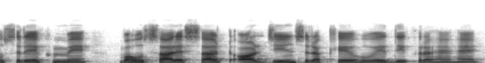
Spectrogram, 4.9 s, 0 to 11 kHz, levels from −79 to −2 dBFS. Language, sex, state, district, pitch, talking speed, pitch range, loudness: Hindi, female, Jharkhand, Deoghar, 185 Hz, 160 wpm, 180-190 Hz, -17 LUFS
